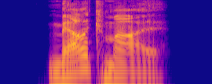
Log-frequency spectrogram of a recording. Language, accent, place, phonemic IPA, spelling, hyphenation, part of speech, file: German, Germany, Berlin, /ˈmɛʁkmaːl/, Merkmal, Merk‧mal, noun, De-Merkmal.ogg
- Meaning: feature, characteristic, attribute (important or main item)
